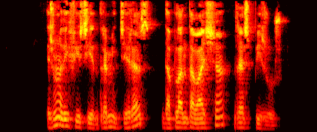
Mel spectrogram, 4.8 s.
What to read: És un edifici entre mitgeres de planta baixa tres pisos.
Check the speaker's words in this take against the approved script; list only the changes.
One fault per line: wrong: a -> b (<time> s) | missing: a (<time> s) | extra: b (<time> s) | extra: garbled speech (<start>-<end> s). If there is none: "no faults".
no faults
